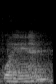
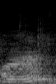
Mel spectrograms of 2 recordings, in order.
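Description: First: The vowel is forward and high with a bigger glide. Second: The vowel is further back with a smaller glide. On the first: This is how speakers of another dialect say it. "it's very forward and it's very high. So they're going to say" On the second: This is how the speaker's own dialect says it. "I would say"

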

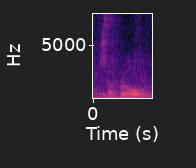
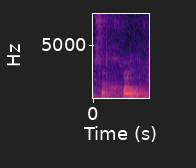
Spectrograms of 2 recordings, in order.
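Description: Both takes have the same delivery.

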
